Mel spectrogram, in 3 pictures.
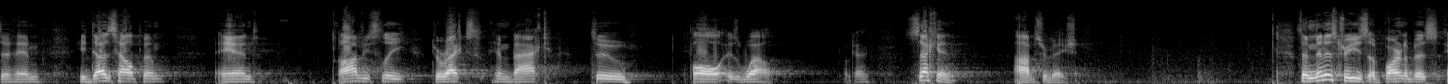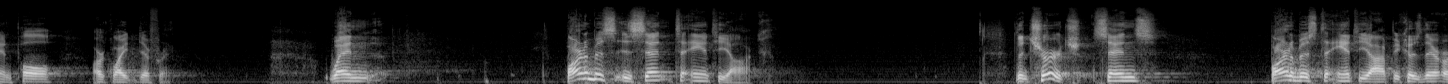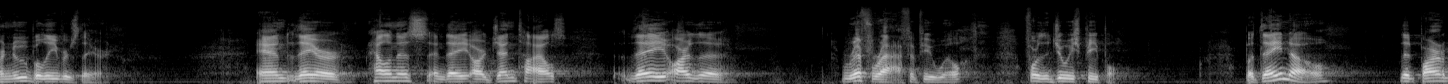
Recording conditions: large echoing room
